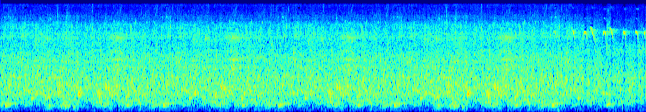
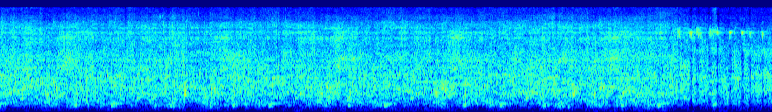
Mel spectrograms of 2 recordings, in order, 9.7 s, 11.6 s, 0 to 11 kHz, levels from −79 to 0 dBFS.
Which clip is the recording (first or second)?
first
